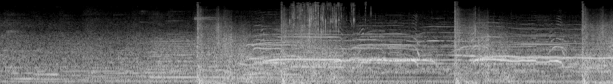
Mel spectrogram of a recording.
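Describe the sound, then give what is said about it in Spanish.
A loud crowd on a street cheers and whoops as President Kennedy's car passes, then at half past twelve sharp rifle gunshots crack out several times at irregular intervals, cutting through the ongoing shouting of the crowd. “Un reloj dio las doce y media de la mañana cuando los disparos comenzaron a resonar por toda la calle.”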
